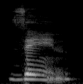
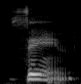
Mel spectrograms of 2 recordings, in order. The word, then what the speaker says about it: sehen: sprechen To see is sehen. sehen As you can see the letter S is not pronounced as S but more like Z. So you say sehen.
